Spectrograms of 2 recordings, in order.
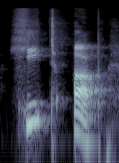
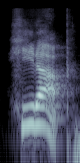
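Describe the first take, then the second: First: The two words are said slowly and separately. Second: The two words are said fast and run together.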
